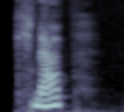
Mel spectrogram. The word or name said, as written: knappe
